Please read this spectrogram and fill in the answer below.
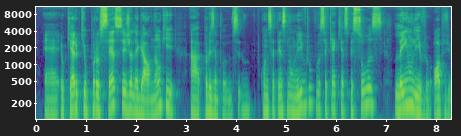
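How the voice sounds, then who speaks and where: A man speaks in a plain, everyday voice at a moderate pace, his pitch fairly high for a man with ordinary variation. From Brazil. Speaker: software developer and author. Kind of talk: podcast interview. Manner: casual, filler-heavy.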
